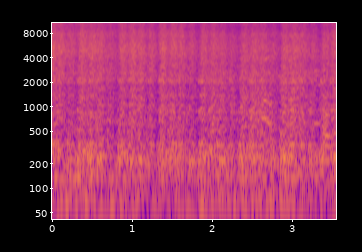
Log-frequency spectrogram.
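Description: A Southern Railway U class steam locomotive hauls a passenger train, heard from aboard as a continuous rumble and rattle of the moving carriages with a steady running beat, while a voice speaks over it.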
